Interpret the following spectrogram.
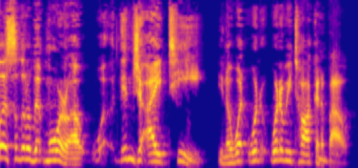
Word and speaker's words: NINJA-ITi: Okay, John, today we're going to talk about NINJA-ITi, but the last I is silent, and that is bringing back my martial arts expertise.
